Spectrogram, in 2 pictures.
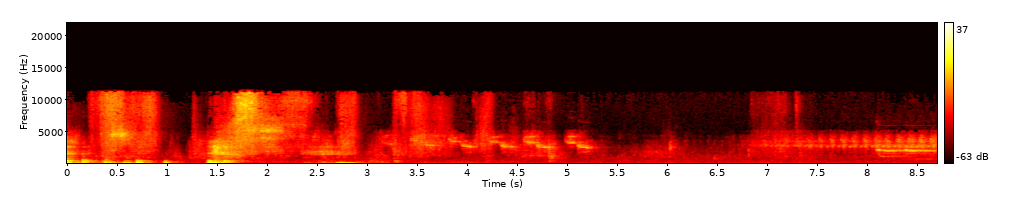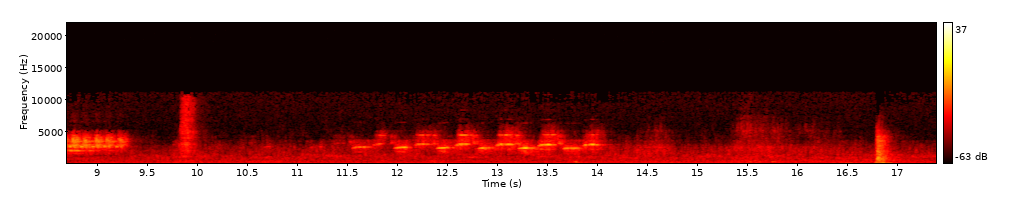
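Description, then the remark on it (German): A clock chimes with a recorded birdsong melody: a few short bursts of chirping, tweeting notes, moderately quiet, after some clattering and low voices at the start. “Hast du Vögel? Meine Uhr.”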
